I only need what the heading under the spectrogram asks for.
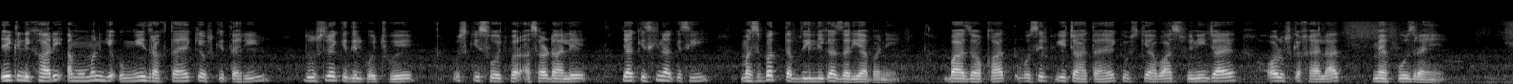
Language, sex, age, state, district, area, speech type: Urdu, female, 60+, Delhi, North East Delhi, urban, spontaneous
